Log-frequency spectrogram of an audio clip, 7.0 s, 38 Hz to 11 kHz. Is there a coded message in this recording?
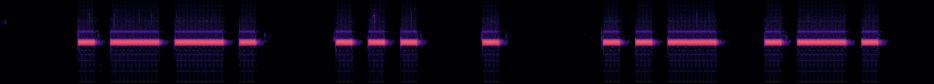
Yes: Morse code from 0.6 to 6.6 s, heard as a keyed tone, about 10 wpm, 660 Hz. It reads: PSE UR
